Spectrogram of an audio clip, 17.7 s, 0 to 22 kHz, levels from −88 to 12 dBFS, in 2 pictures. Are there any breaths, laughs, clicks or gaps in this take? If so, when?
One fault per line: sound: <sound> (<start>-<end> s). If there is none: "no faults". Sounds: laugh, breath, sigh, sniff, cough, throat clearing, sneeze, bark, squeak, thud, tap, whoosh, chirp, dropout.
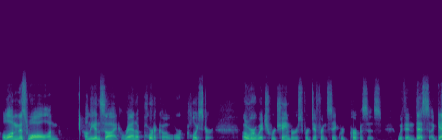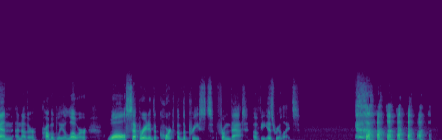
sound: laugh (15.9-17.5 s)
